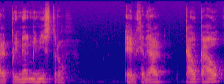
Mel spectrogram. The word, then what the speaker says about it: Cao Cao: primer ministro, el general Cao Cao o el general Sao Sao, porque en chino se pronuncia Sao Sao, se escribe cao en español.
